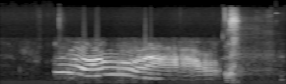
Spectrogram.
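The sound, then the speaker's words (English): A person's voice imitates a female Wookiee with a sustained, warbling growl-howl lasting over a second, its pitch gradually sliding downward, followed by a short breathy burst. “Okay, make your best Wookiee sound.”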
